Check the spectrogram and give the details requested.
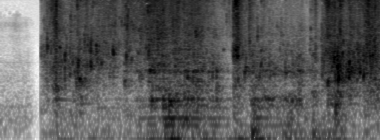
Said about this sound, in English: uses a bucket to transfer water she used to bath from her tub to her toilet.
